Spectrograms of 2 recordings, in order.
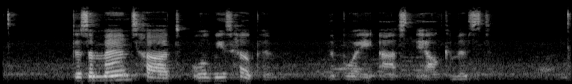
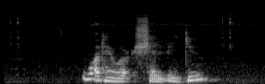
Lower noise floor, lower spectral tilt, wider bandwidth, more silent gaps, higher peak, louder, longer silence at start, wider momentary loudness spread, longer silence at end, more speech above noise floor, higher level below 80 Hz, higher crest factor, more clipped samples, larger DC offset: second, -49 dBFS vs -59 dBFS; second, 0 dB/octave vs -7.5 dB/octave; first, 15.5 kHz vs 10.5 kHz; neither; about the same, -4 dBFS vs -4 dBFS; about the same, -23 LUFS vs -21 LUFS; second, 0.1 s vs 0.85 s; first, 18 LU vs 6 LU; second, 0 s vs 0.6 s; second, 26 dB vs 39 dB; second, -76 dBFS vs -60 dBFS; about the same, 22 dB vs 18 dB; neither; neither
